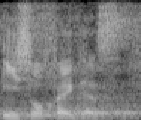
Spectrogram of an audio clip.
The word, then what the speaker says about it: oesophagus: So O remains silent, it will be pronounced as esophagus.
